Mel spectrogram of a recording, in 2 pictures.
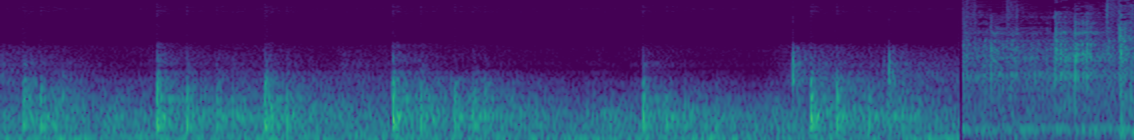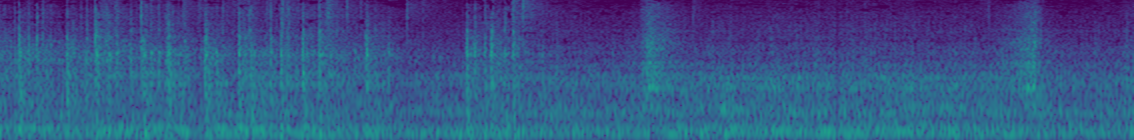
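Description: Marbles click against each other and against wood.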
